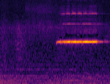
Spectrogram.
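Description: One steady high-pitched electronic beep, about a second long, starting about halfway through: the loft's electronic pigeon timing system registering a racing pigeon's arrival at the trap.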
